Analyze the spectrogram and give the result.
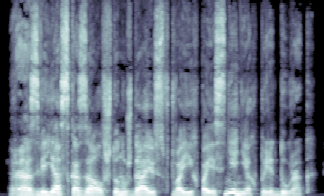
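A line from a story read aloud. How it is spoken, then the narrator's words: Growled. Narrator (Russian): зарычал на него Крор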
